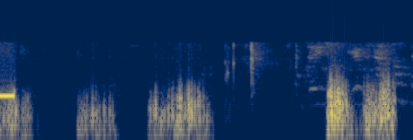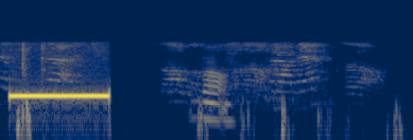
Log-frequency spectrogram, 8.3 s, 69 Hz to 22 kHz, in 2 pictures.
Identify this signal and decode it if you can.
Ringback tone (Europe, 425 Hz), with speech.
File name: out- -2017- - - .79356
